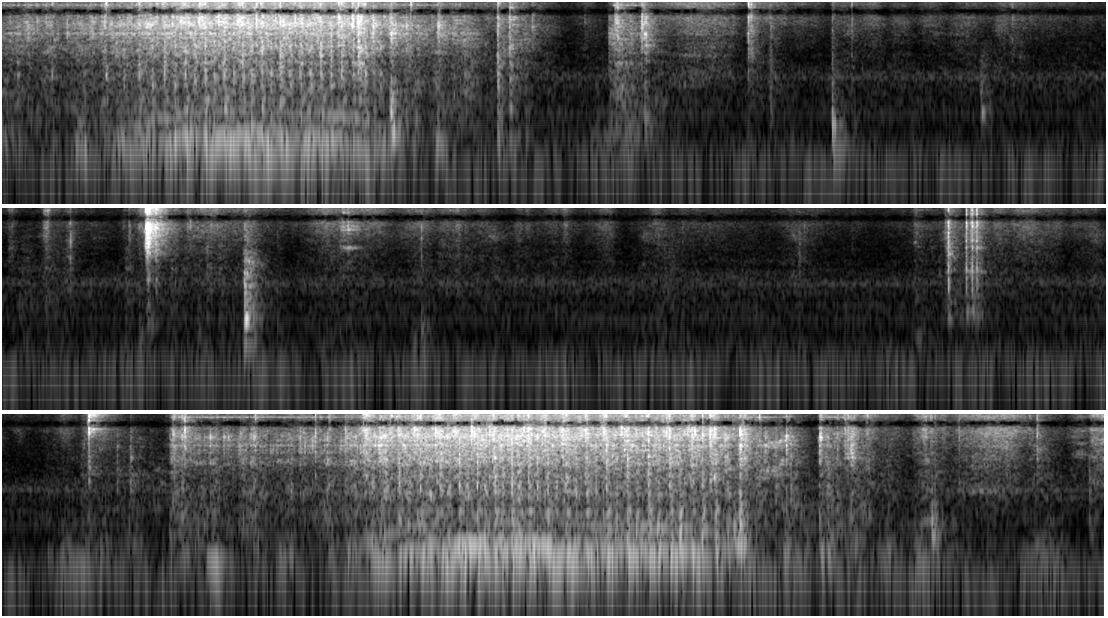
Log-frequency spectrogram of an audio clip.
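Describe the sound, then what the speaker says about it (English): A sewing machine stitches along the top edges of a handbag slip pocket in two loud whirring runs at the start and end, with quiet clicks and fabric handling between them. "we're gonna stitch it up top along the edges there where it's connecting"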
